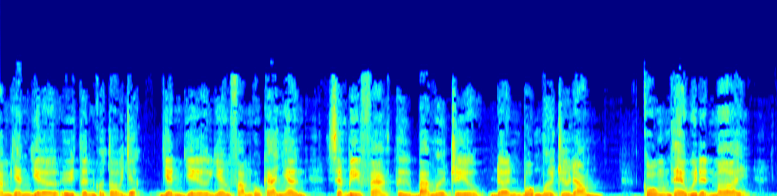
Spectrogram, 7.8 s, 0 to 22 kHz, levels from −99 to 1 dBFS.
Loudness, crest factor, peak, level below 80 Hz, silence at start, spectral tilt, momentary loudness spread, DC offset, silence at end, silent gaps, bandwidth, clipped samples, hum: -29 LUFS; 16 dB; -12 dBFS; -56 dBFS; 0 s; -5.5 dB/octave; 5 LU; under 0.1%; 0.2 s; none; 14 kHz; under 0.1%; none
